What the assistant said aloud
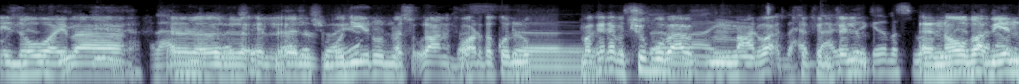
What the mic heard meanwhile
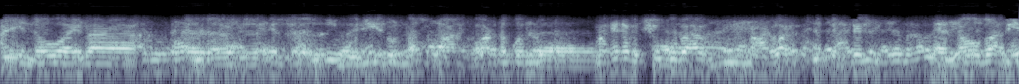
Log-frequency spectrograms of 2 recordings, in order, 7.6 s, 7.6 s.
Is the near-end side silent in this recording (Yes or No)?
No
